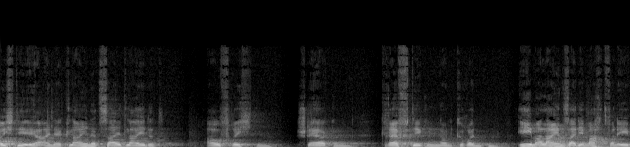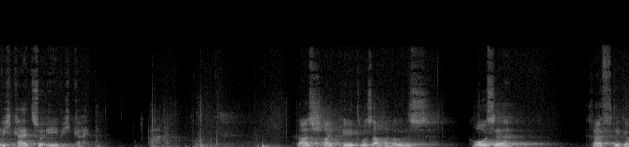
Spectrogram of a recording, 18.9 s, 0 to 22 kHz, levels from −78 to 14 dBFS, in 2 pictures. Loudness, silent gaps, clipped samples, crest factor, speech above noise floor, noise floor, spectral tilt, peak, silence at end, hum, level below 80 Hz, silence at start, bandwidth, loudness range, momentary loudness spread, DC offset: -18 LUFS; none; under 0.1%; 18 dB; 43 dB; -61 dBFS; -6.5 dB/octave; -2 dBFS; 0 s; none; -56 dBFS; 0 s; 16 kHz; 11 LU; 24 LU; under 0.1%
